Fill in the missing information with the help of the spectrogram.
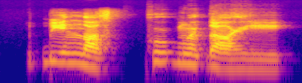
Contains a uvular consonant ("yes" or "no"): no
